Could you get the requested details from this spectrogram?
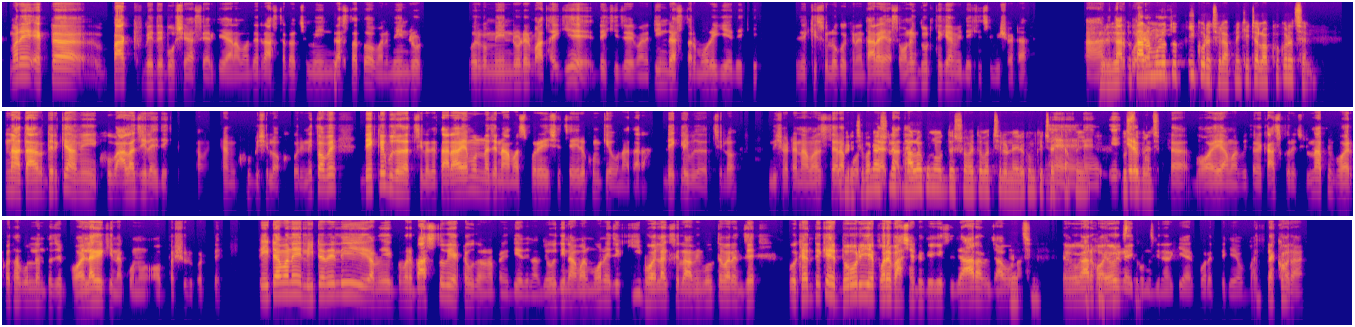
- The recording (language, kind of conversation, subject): Bengali, podcast, নতুন অভ্যাস শুরু করতে আপনি কী করেন, একটু বলবেন?
- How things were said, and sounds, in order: other noise; unintelligible speech; "তাদেরকে" said as "তারদেরকে"; tapping; laughing while speaking: "পরে বাসায় ঢুকে গেছি, যে … নাই কোনদিন আরকি"; chuckle; other background noise; laughing while speaking: "করা"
